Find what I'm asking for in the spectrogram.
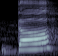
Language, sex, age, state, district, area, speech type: Kashmiri, female, 18-30, Jammu and Kashmir, Pulwama, rural, spontaneous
